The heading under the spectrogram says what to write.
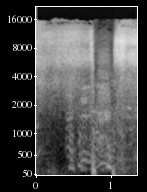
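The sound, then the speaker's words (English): A person mimics a snake with a sharp, airy hiss, broken by a couple of brief voiced sounds, then a final bright hiss; fairly loud, about a second long. “Yeah, you have like a stuffed snake with you.”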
